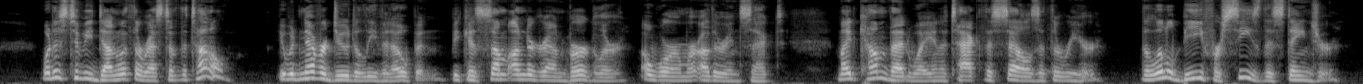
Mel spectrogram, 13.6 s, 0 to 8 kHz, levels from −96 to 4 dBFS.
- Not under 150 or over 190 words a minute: No, average, 200 wpm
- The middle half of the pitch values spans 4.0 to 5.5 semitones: Yes, average, 4.8 semitones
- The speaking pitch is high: No, medium, 155 Hz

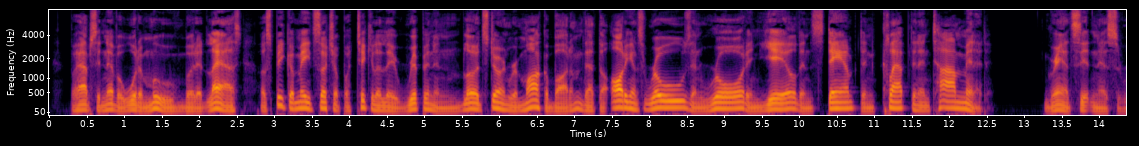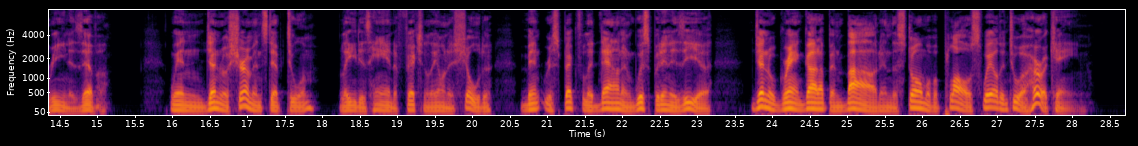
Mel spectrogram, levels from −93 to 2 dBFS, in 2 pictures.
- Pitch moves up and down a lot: Yes, wide, 8.0 semitones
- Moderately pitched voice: No, very low, 95 Hz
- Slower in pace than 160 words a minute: No, average, 165 wpm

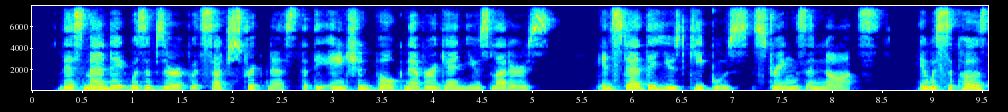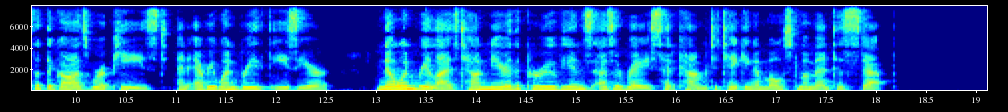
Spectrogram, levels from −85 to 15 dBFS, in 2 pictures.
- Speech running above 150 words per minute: Yes, average, 165 wpm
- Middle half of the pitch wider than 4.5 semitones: No, average, 3.2 semitones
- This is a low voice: No, high, 205 Hz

